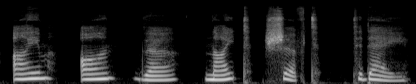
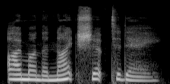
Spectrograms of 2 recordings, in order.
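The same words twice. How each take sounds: First: Slow, clear model reading. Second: Said in the usual way. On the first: Shown as a demonstration. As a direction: read it slowly word by word. (慢速朗读) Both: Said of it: "好，慢慢来读。".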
